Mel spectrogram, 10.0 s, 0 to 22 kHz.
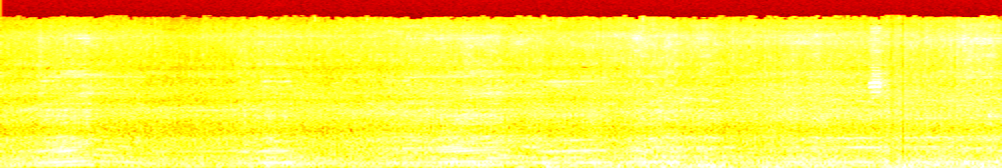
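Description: Honda Hornet 2.0 and Pulsar NS200 motorcycles revving and accelerating together in a roadside race, engines rising in pitch, loud and close, with voices talking over them.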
